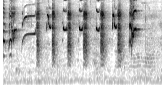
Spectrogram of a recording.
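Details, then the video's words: Javan myna song used as a training recording with fill-in phrases. Harsh, broad squawks come about three per second, with a clear rising whistle early on and a softer low rumble underneath. "KICAUAN JALAK SUPER MANTAP"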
